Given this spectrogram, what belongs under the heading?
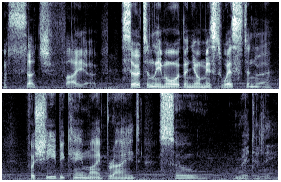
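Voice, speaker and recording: A man's voice: sits low, lively intonation, slow. An actor playing a suave, menacing male vampire count, formal and taunting, in an audio drama. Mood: suave mocking. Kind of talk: theatrical audio drama acting. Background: music.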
